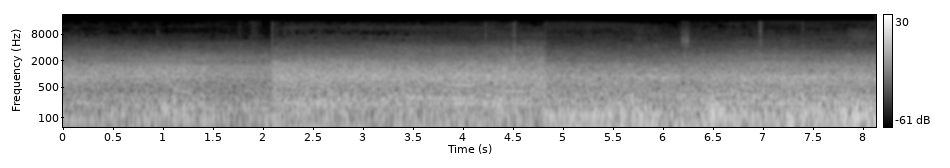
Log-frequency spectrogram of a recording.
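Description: Steady outdoor noise of road traffic. It jumps up abruptly about two seconds in and changes again near five seconds.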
